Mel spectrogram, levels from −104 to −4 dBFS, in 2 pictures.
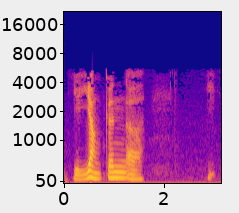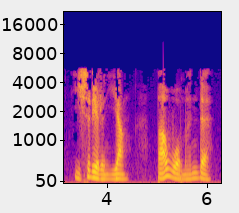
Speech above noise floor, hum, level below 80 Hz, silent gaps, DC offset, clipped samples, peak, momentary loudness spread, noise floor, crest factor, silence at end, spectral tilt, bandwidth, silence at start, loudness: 42 dB; none; -48 dBFS; none; 0.3%; under 0.1%; 0 dBFS; 20 LU; -58 dBFS; 18 dB; 0.2 s; -9.5 dB/octave; 5.8 kHz; 0.2 s; -17 LUFS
